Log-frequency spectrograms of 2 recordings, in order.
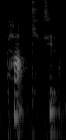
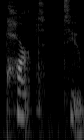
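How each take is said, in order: First: It is said Boston-style, with the r dropped. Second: It is said plainly, with the r sounded. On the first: "Boston type accent" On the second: "if you speak normally"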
